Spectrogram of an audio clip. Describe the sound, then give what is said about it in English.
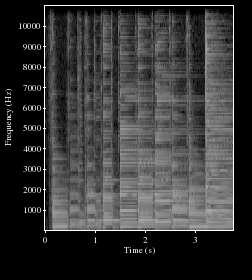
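A bluegrass G run on acoustic guitar, a quick string of bright picked notes in close succession with ringing overtones, played alone with no talk. “But Doc had a unique approach to the G-Run because he would use it in an ascending fashion and then quickly follow it up in a descending pattern. That would sound like this.”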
